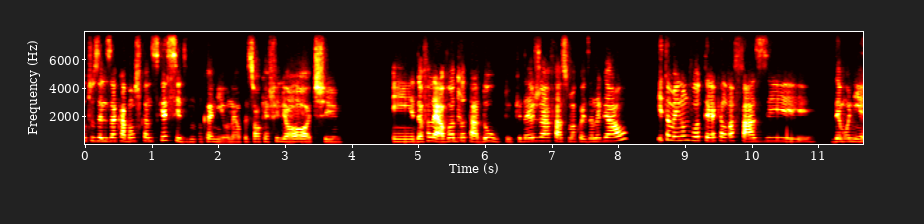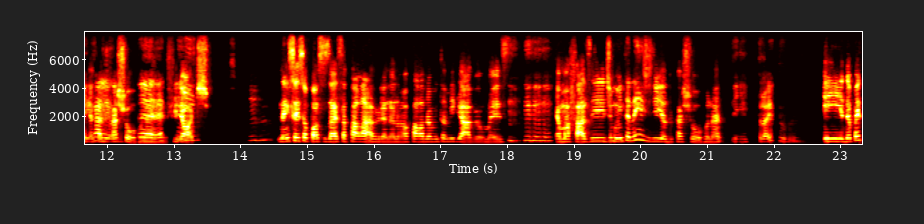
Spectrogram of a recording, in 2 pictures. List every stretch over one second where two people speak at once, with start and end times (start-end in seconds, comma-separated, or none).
11.6-12.9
